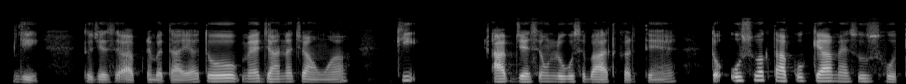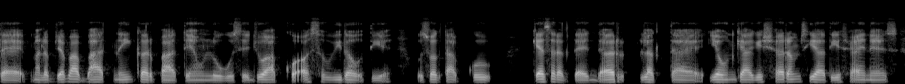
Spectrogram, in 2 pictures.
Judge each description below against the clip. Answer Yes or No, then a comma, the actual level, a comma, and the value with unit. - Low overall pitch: Yes, low, 115 Hz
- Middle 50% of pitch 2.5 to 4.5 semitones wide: Yes, average, 3.6 semitones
